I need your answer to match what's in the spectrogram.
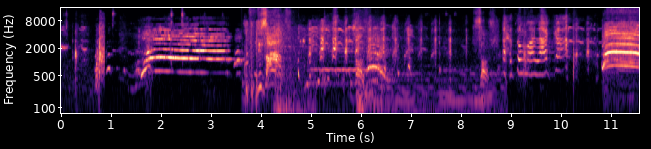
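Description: An Indian ringneck parakeet talks in a high, nasal, word-like voice, with music and laughter around it.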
